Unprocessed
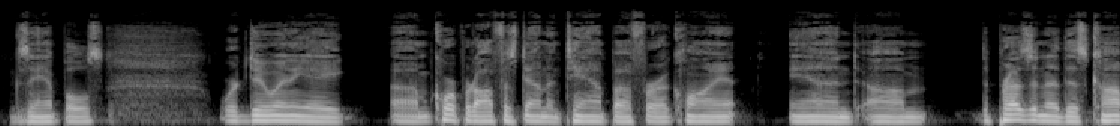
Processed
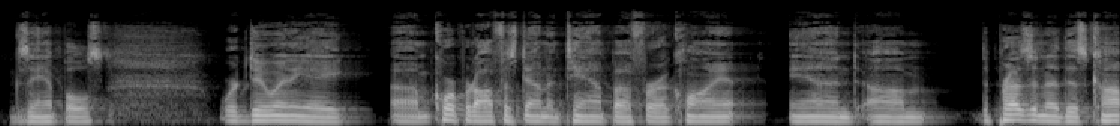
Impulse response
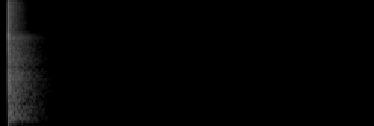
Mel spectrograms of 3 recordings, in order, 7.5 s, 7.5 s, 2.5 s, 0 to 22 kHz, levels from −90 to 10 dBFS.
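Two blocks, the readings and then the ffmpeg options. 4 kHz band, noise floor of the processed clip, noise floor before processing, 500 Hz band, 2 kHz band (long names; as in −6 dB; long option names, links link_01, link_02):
0.0 dB, −73 dBFS, −73 dBFS, −1.5 dB, 0.0 dB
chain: -af "lowshelf=frequency=260:gain=-7.5,aecho=1:1:74|148|222:0.0891|0.0419|0.0197"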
